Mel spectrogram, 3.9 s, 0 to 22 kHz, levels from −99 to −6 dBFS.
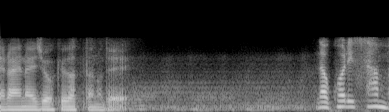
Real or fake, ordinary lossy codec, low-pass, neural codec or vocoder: fake; none; 5.4 kHz; codec, 24 kHz, 0.9 kbps, DualCodec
